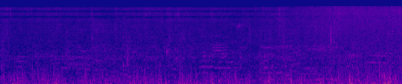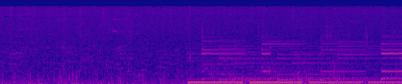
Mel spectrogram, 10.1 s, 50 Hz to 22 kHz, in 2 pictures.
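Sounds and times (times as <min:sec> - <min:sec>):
water splashing from swimmers: 0:00.0 - 0:10.0
wind buffeting microphone: 0:00.0 - 0:10.0.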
